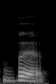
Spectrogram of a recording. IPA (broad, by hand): b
